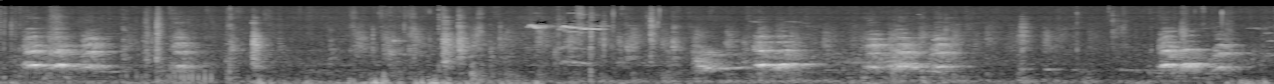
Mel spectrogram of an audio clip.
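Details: Male Shiba Inu giving short, tonal whining yelps with bright harmonics, in separate bursts near the start, around the middle and at the end, over a steady low rumble of background noise.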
